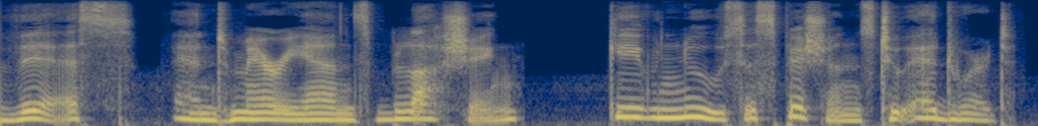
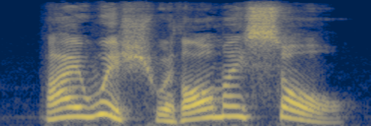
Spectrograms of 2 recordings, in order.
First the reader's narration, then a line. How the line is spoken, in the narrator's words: cried Sir John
